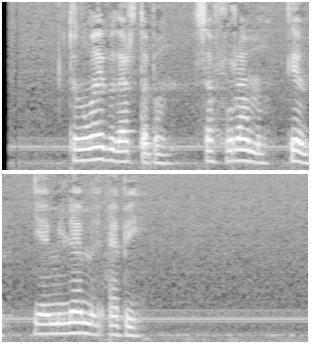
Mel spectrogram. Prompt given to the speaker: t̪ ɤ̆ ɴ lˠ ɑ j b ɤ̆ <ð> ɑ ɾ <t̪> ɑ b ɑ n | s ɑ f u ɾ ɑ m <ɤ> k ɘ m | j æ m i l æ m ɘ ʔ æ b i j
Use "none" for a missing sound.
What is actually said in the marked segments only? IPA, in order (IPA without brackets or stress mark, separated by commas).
ð, t̪, ɤ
